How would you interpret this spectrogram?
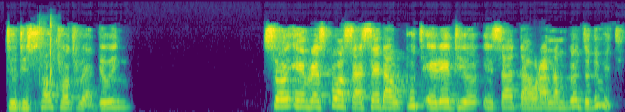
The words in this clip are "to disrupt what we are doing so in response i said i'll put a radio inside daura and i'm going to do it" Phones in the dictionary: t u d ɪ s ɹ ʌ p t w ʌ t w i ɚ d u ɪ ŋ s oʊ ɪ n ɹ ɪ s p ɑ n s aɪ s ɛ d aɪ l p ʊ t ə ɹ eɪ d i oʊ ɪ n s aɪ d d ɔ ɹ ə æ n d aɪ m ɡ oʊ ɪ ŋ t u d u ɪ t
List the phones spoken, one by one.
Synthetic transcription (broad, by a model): t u d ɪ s ɔ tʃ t w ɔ t w i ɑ d u ɪ ŋ s oʊ ɪ n ɹ ɪ s p ɑ n s aɪ s ɛ d aɪ w p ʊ t ə ɹ eɪ d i oʊ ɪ n s aɪ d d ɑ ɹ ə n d aɪ m ɡ oʊ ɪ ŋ t u d u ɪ t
